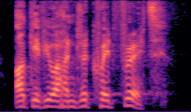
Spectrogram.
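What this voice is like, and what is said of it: Thick Welsh Valleys accent. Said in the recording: “in a thick Valleys accent”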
